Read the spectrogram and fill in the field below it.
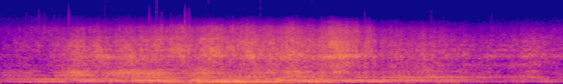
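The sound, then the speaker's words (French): A propeller plane drones steadily overhead as it flies over hills in the evening light, its engine a low, throbbing hum with a harmonic buzz that swells and then slowly fades. No voices are heard. “Les collines sous l'avion creusaient déjà leur sillage d'ombre dans l'or du soir.”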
